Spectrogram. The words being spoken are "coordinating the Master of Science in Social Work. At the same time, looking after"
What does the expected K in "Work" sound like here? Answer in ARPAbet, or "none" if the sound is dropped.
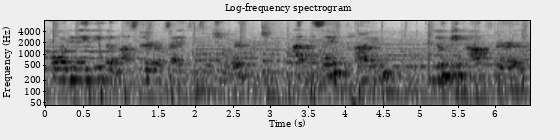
none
